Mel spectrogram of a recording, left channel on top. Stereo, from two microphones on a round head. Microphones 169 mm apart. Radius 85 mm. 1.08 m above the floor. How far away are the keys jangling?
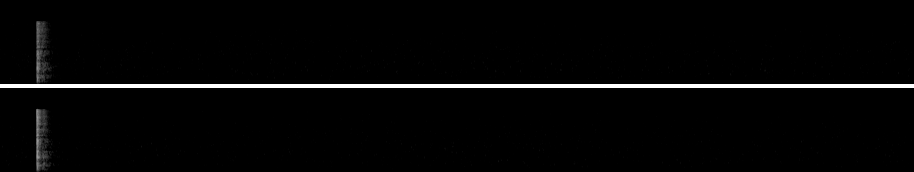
About 0.8 m.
